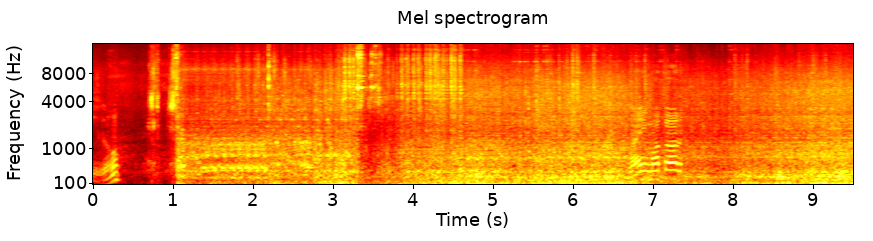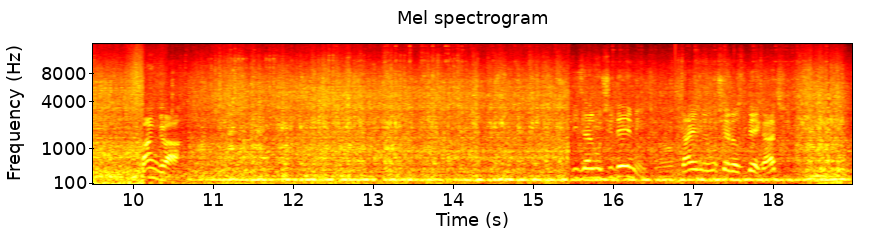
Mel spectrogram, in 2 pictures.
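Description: A diesel engine starts and rumbles steadily at idle.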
